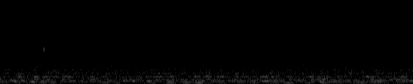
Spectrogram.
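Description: Near silence broken by faint computer mouse clicks, in two quick pairs: one just after the start and one about three seconds in.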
